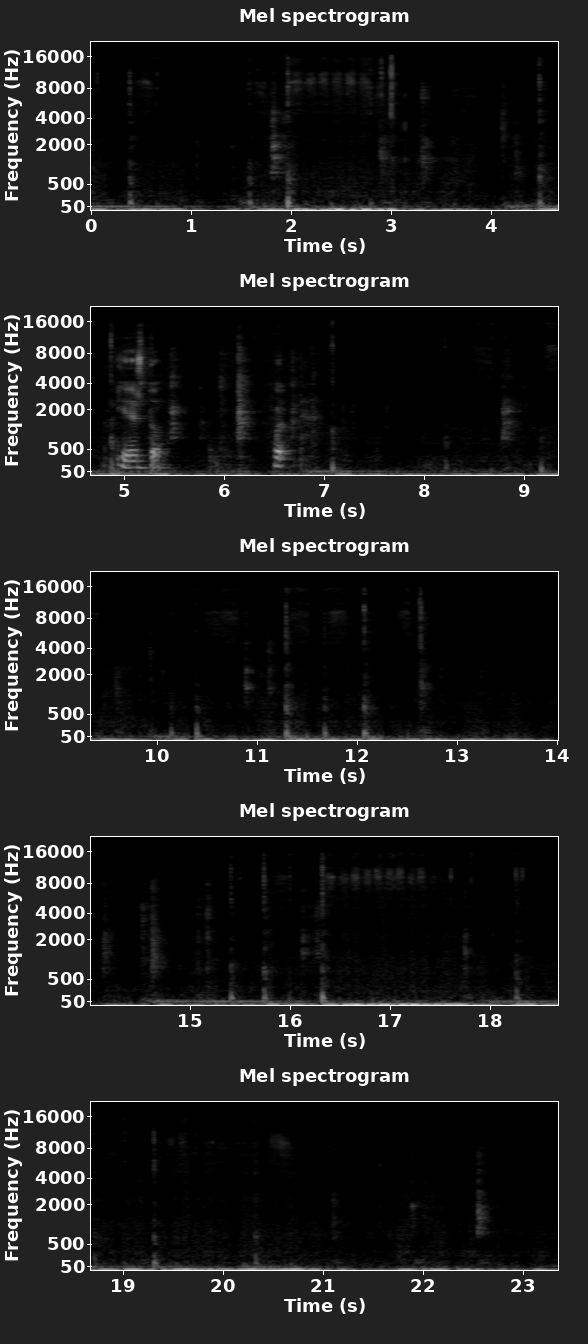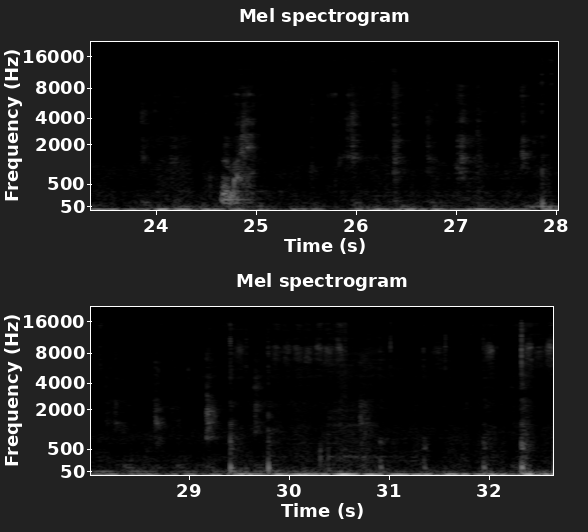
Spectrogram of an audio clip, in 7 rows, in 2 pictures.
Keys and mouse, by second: 0.4-3.1 shift+drag, 3.1-4.6 shift+middle drag, 4.1 f, 4.9-7.2 ctrl+drag, 6.1 ctrl+z, 7.3 middle click, 8.2-10.2 ctrl+drag, 9.9 f, 10.4-12.7 drag, 12.7-15.5 middle drag, 14.6 c, 15.8-18.4 drag, 17.9 f, 18.7-21.7 drag, 21.7-28.0 middle drag, 27.7 f, 28.0 click, 28.5-29.5 shift+middle drag, 29.5-32.6 drag.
